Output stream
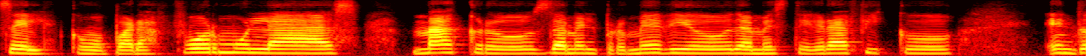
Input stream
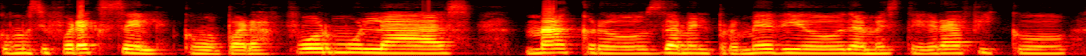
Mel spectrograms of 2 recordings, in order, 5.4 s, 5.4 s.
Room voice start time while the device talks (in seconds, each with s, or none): none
